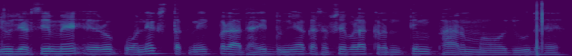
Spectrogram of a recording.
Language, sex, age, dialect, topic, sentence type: Hindi, male, 18-24, Awadhi Bundeli, agriculture, statement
